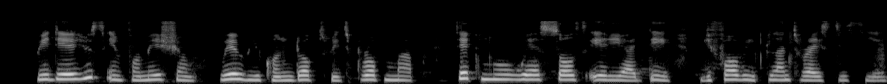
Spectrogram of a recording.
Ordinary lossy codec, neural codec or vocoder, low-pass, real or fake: none; none; none; real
